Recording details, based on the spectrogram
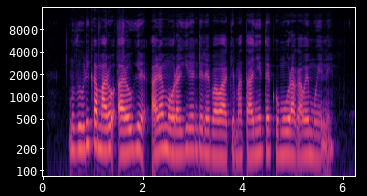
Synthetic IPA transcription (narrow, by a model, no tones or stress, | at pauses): moðuɾikamaɾoʔaɾauɣiɾɛʔa̰ɾeamoɾaɣiɾɛndɛɾɛβawakɛmataːɲetɛkomoɾaɣa̰wɛmwɛnɛ̰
